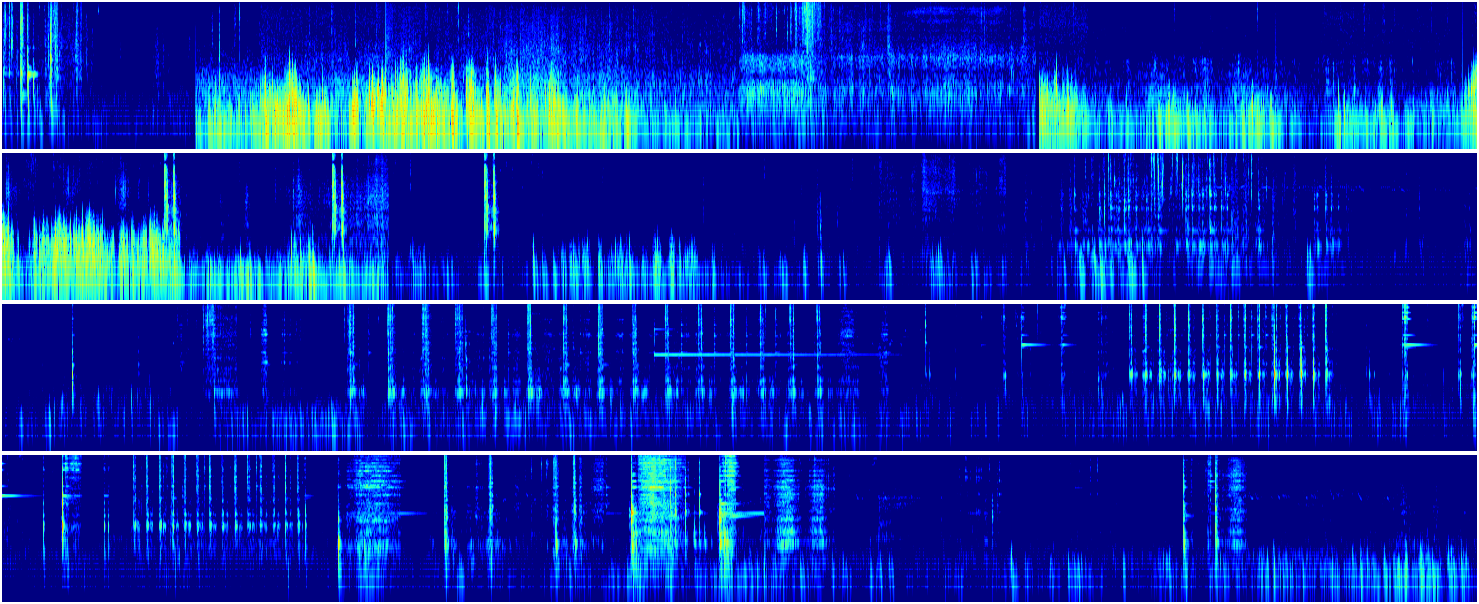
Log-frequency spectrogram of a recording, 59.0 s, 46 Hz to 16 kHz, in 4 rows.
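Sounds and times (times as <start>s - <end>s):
scraping and tapping on wood: 30.9s - 52.6s, 56.1s - 56.7s.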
